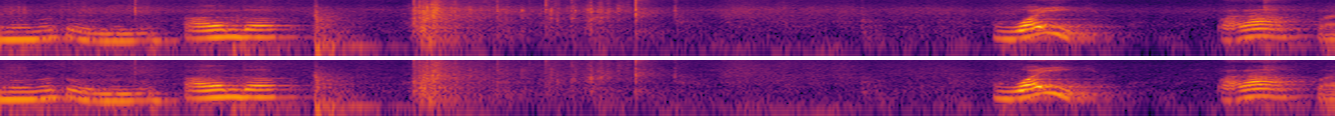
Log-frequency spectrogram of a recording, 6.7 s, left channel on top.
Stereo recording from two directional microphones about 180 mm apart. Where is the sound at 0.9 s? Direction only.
10° right (ahead or behind).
